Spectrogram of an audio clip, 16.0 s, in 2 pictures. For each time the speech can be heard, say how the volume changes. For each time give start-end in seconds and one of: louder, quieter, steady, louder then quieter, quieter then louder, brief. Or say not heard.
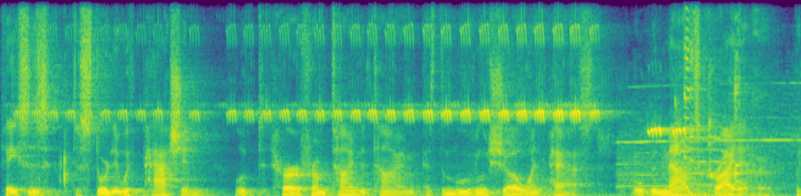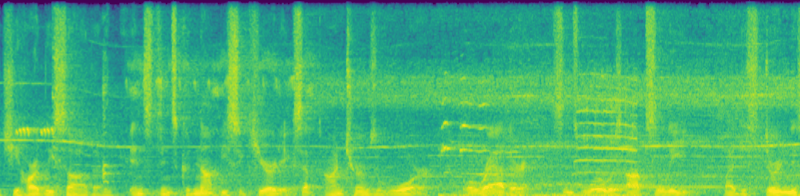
0.0-15.9 steady.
